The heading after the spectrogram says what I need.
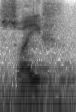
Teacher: یہاں یا لین ہے، نرم آواز کے ساتھ جلدی پڑھیں گے، صیف نہیں کھینچنا ہے، صیف۔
